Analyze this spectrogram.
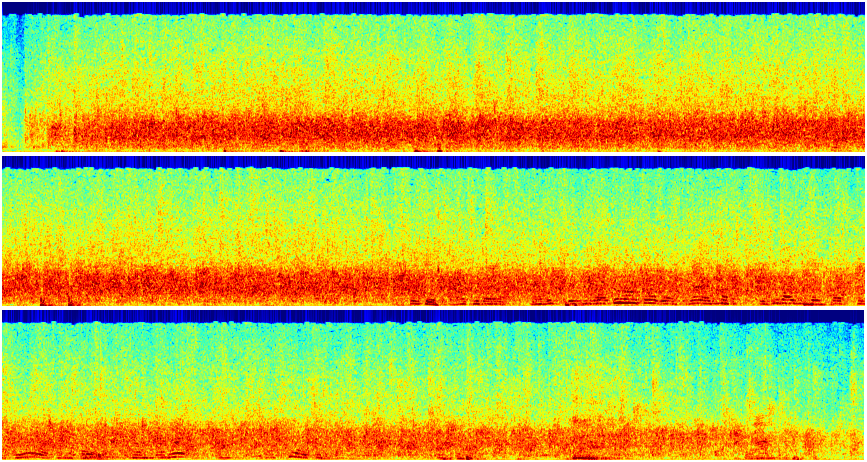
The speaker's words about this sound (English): I hate to cut off the applause, but it's going to eat into the Q&A time, and I think there'll probably be lots of people who want to ask questions.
